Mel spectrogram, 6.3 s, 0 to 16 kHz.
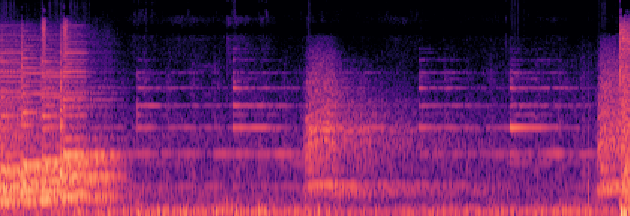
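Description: Soundtrack music fades out about a second in. Then the steam whistle of Pere Marquette 1225, a 2-8-4 Berkshire steam locomotive, sounds in several separate blasts over a low steady rumble from the train, with a burst of hiss about three seconds in.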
